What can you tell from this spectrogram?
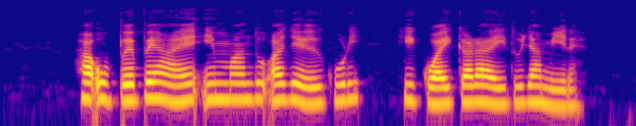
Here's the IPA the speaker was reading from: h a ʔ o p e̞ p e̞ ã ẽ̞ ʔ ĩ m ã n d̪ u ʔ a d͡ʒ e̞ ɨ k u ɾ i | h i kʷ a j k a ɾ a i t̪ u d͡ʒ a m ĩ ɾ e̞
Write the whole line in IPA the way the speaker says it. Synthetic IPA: h a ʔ u p e̞ p e̞ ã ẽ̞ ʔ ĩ m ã n d̪ u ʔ a d͡ʒ e̞ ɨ k u ɾ i | h i kʷ a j k a ɾ a i t̪ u d͡ʒ a m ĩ ɾ e̞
